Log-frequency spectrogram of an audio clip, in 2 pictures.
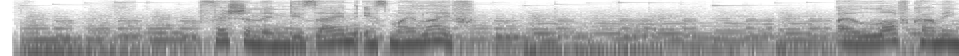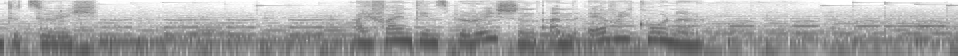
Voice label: en m ru akzent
